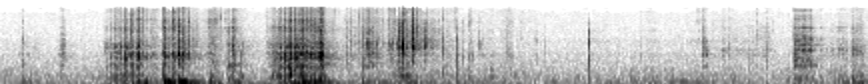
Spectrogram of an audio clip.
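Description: A utility knife blade carves a dry pink solid bar of soap in scraping strokes. Several bright, gritty scrapes rise and fall over the first two seconds, followed by quieter, sparser clicks and short scratches.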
